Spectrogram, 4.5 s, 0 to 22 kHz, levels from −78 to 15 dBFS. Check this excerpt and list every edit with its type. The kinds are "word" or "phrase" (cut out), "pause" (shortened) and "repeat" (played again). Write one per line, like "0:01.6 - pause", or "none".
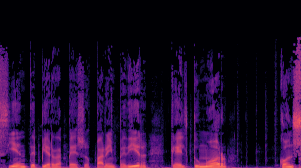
none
